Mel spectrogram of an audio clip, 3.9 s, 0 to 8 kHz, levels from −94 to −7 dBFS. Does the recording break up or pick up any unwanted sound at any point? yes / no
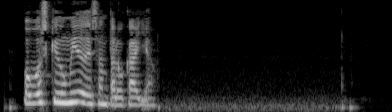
no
